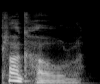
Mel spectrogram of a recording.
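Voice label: "plughole", British English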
